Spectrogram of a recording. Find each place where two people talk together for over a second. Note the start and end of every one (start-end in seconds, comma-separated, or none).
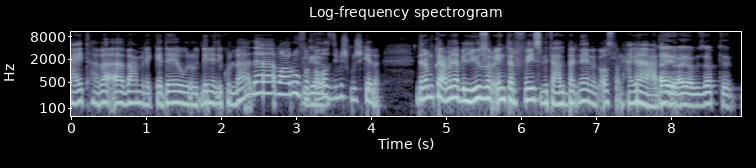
none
